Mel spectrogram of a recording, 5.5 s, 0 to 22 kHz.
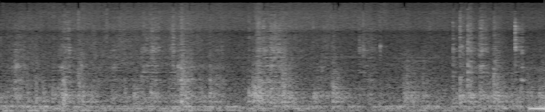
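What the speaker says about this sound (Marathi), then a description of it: "धनेपूड 1 चमचा आणि जिरेपूड 1 चमचा। आता यालाही छान परतून घेऊ।" Ground coriander and cumin with chili powder being sautéed in a pan for Maharashtrian masale bhat, a steady close sizzle broken by repeated scraping stirs and the clink of a metal spoon against the pan.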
